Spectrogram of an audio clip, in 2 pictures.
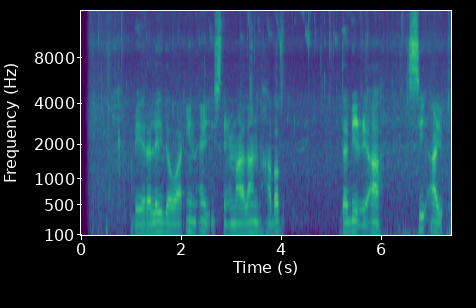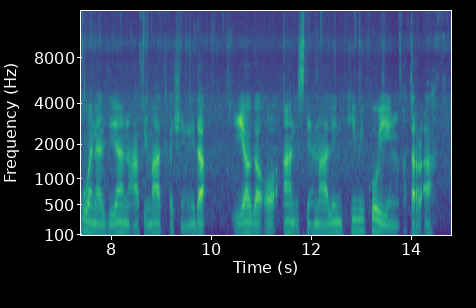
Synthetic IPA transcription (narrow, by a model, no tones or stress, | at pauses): bɛːɾɐlɛjðɐwɑːʔɪnɛjɪ̰st̪ʰɪʕmaːlaːnɦɐβɐb | d̪ɐβiːʕɪʔɐhsɪʔɛjʊwɑnaːd͡ʒɪjaːnʕɑːfɪmaːd̪kʰɐʃɪnːɪðɐ | ɪjɐɣɐʔɔːaːnɪst̪ʰɪʕmaːlɪŋkʰiːmɪkʰɔːjɪŋqɑt̪ʰɐrɐh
